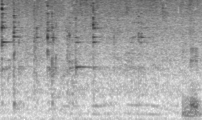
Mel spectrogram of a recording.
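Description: Metal spoon stirring sweetened instant coffee in a ceramic mug, clinking quickly and repeatedly against the sides, each clink ringing briefly.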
